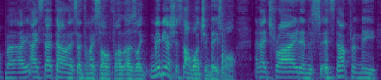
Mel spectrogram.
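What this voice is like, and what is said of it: Strong regional accent. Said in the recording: “my accent is hilarious ... As strong as my accent is”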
